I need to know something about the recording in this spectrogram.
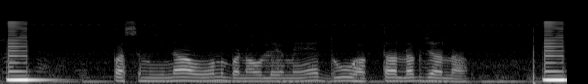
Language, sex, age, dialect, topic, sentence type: Bhojpuri, male, 31-35, Northern, agriculture, statement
